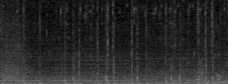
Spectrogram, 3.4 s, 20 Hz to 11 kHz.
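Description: Horse hooves clip-clopping while riding in The Witcher 3 video game, a steady rhythmic trot of soft thuds heard under a voice.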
